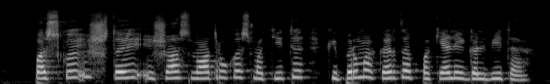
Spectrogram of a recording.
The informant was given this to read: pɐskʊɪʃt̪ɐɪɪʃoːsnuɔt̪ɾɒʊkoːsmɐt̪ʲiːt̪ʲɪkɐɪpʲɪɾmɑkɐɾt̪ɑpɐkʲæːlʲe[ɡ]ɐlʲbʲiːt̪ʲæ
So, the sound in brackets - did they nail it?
yes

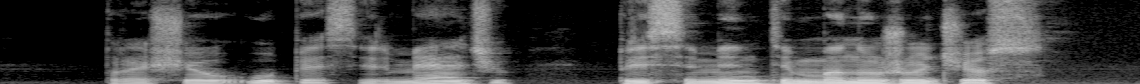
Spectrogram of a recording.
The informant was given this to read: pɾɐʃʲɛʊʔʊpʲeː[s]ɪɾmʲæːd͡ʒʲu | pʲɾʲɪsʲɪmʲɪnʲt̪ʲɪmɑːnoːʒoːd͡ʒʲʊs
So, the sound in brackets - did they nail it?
yes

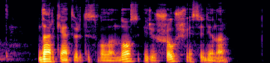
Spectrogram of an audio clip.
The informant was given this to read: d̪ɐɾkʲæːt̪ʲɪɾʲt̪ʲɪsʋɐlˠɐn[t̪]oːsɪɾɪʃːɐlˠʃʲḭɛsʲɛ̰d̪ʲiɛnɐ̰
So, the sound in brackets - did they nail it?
no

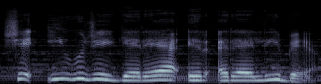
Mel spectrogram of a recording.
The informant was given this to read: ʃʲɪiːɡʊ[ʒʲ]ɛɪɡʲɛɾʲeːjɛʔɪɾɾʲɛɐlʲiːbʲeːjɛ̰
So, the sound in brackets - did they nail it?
no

